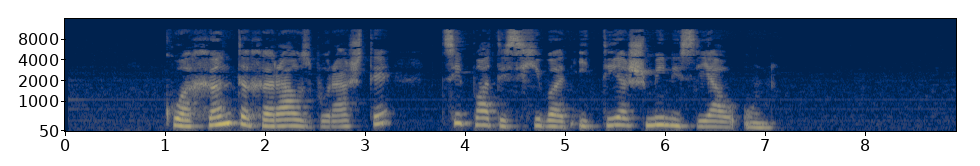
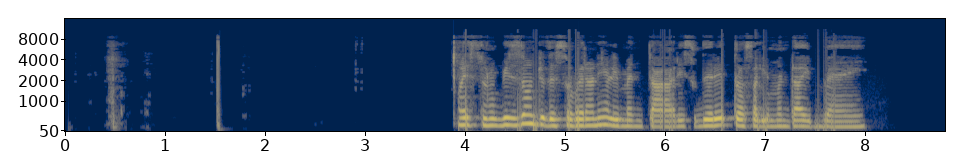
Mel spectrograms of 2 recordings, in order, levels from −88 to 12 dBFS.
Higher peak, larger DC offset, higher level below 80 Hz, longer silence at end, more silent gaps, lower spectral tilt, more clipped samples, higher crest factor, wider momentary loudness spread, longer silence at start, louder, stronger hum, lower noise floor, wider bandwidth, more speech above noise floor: second, -6 dBFS vs 0 dBFS; neither; second, -66 dBFS vs -48 dBFS; first, 1.8 s vs 0.8 s; second, none vs 1.12-1.46 s, 1.70-1.76 s, 1.88-2.88 s, 3.03-3.87 s; about the same, -4.5 dB/octave vs -5.5 dB/octave; neither; about the same, 18 dB vs 16 dB; second, 11 LU vs 15 LU; first, 1 s vs 0.45 s; second, -24 LUFS vs -13 LUFS; neither; first, -67 dBFS vs -60 dBFS; first, 11.5 kHz vs 10 kHz; second, 43 dB vs 47 dB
